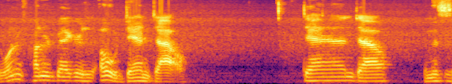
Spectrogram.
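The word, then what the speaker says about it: Dhandho: the other day one was hundred beggars oh dan dao dan dao and this is how you spell it because i've seen a few of you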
